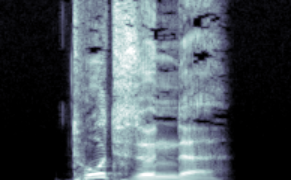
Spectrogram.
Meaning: deadly sin
- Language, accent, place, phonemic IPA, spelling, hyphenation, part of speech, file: German, Germany, Berlin, /ˈtoːtˌzʏndə/, Todsünde, Tod‧sün‧de, noun, De-Todsünde.ogg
